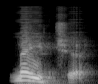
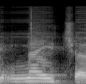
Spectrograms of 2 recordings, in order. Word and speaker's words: nature: But we can say nature the stress in the first syllable and the second syllable just simply ch sound.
